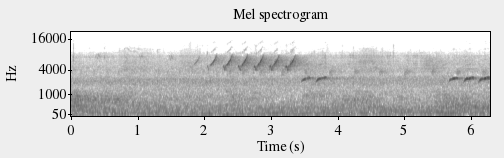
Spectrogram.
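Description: Wild birds chirping over a steady low outdoor rumble: a quick run of six high, down-sweeping notes about two seconds in, then short lower chirps, a pair and later a trio near the end.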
